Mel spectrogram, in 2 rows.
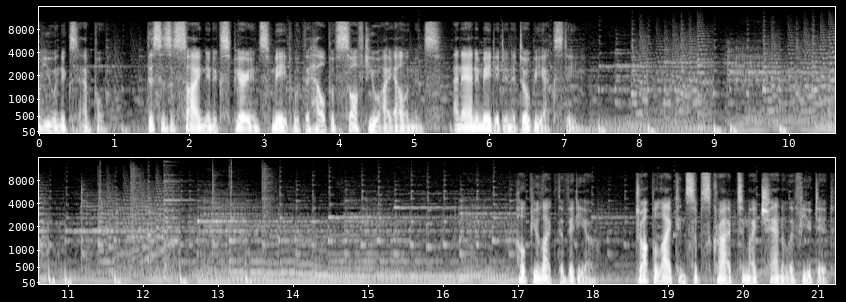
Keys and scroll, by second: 3.6 space, 4.2-7.8 space, 8.8-9.5 space, 11.0 space.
